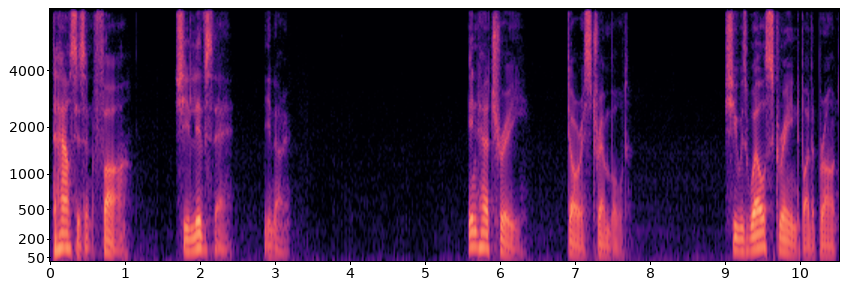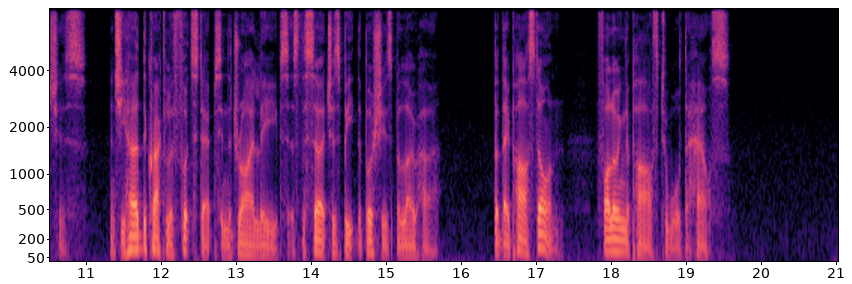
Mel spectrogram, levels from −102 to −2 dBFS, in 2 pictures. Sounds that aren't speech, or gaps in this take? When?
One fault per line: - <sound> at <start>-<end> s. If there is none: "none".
none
